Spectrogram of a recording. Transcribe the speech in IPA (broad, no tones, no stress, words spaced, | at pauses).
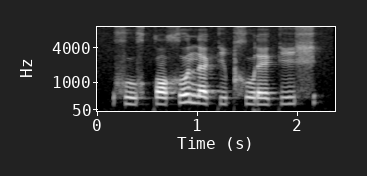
xuxkɔ xʊnɛkipxu ɾekix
